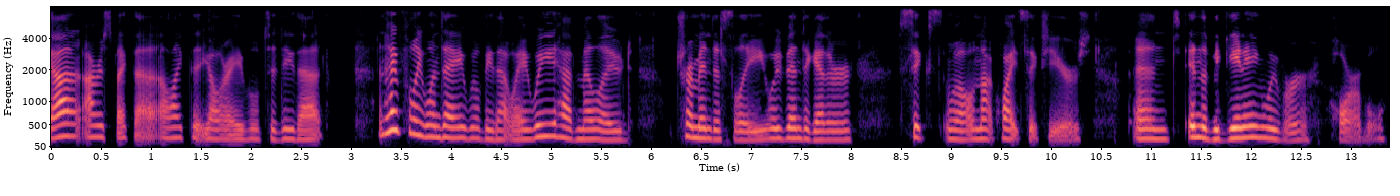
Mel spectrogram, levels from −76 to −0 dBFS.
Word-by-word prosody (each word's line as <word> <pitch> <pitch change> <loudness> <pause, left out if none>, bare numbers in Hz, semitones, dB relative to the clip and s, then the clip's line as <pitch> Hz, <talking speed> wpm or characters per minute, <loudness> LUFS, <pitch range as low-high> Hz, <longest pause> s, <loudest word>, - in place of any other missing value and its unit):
I 260 +3 +7
I - - +1
respect 240 -1 -3
that, - - -2
I - - -2
like 225 0 -3
that - - -4
y'all 100 -1 -1
are 100 - -3
able 100 +1 -4
to 195 - -7
do 205 +2 -3
that, - - -1 0.5
and 310 - -3
hopefully, 355 -6 +5
one 245 -1 +1
day, 225 -1 +2
we'll 215 0 -5
be 200 0 -2
that 195 - -3
way, 195 - -1
we 250 +4 +1
have 230 -6 +1
mellowed 190 -3 -1 0.4
tremendously, 195 -5 0
we've 215 0 0
been 215 -1 +3
together 185 -1 -1 0.5
six 230 -2 -4
well, 200 -2 0
not 205 0 0
quite - - 0
six - - -8
years, - - -6 0.4
and 205 -1 +1
in 235 0 +8
the 225 - +6
beginning, 220 +4 +5
we 210 - +2
were 170 - -6
horrible, - - -6
205 Hz, 185 wpm, -23 LUFS, 190-230 Hz, 0.5 s, in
